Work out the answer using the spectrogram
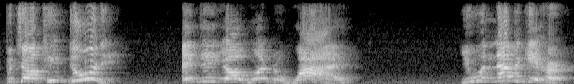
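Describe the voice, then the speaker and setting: This man co-hosts a laid-back reaction podcast and admits to a high voice and a goofy, dumb laugh. Speaking at a measured pace, he stays lively, laughs often and turns loud to push his points, all captured in a dull, roomy lo-fi recording.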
